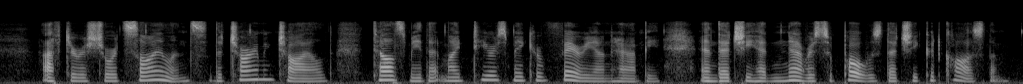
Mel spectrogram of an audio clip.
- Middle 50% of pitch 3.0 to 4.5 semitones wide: Yes, average, 4.1 semitones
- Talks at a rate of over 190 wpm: No, average, 160 wpm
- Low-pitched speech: No, medium, 155 Hz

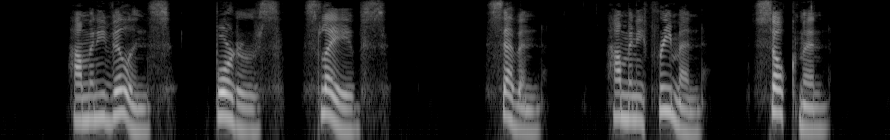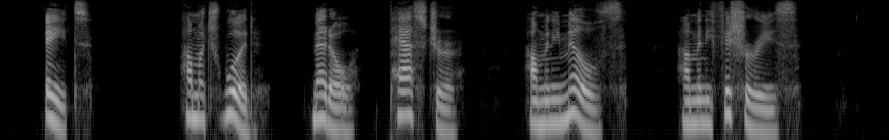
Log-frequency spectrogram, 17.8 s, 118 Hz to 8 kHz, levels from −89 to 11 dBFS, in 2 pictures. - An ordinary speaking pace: No, slow, 75 wpm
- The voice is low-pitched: No, high, 200 Hz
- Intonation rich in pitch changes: Yes, wide, 7.5 semitones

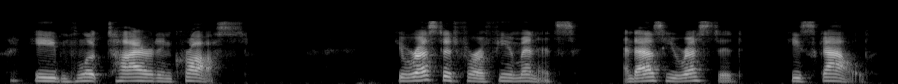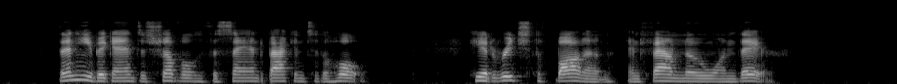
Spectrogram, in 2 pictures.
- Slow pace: Yes, slow, 125 wpm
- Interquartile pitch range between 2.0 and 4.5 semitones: Yes, average, 2.9 semitones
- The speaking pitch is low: No, medium, 155 Hz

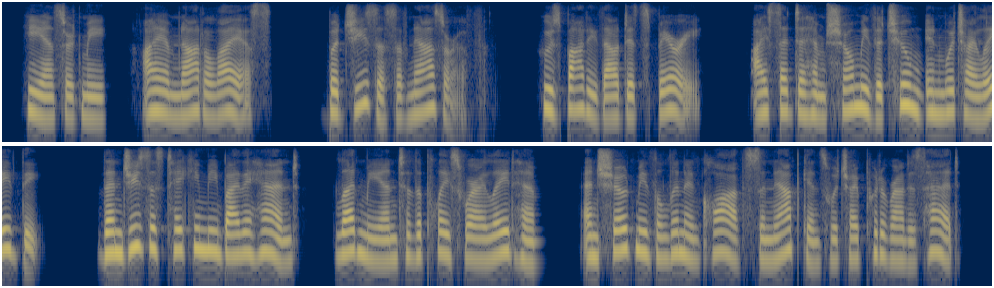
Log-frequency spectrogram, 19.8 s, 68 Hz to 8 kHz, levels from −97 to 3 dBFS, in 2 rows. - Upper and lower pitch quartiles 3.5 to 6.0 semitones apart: Yes, average, 3.8 semitones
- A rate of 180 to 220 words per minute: Yes, average, 185 wpm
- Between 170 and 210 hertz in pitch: Yes, high, 190 Hz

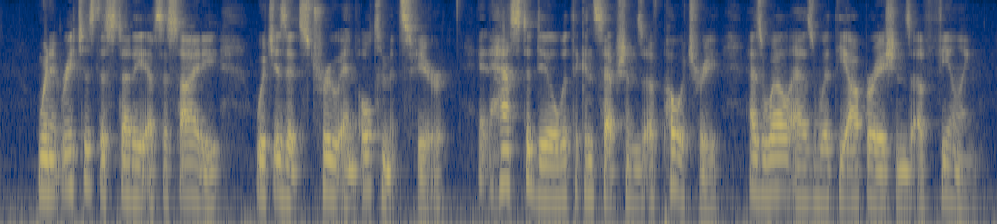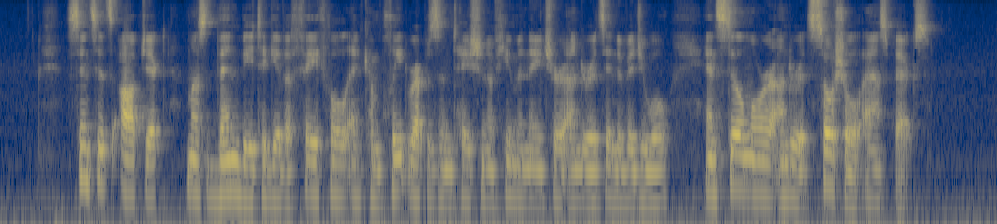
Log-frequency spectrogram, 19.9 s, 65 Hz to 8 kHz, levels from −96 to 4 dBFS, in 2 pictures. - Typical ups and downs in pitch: Yes, average, 3.7 semitones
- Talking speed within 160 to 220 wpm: Yes, average, 170 wpm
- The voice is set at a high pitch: No, low, 120 Hz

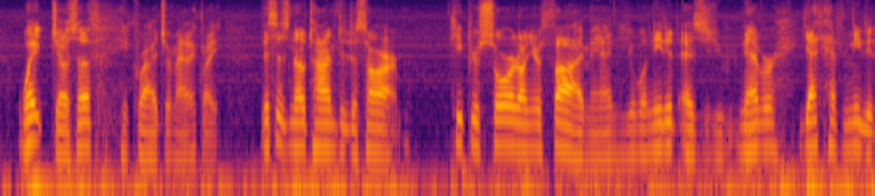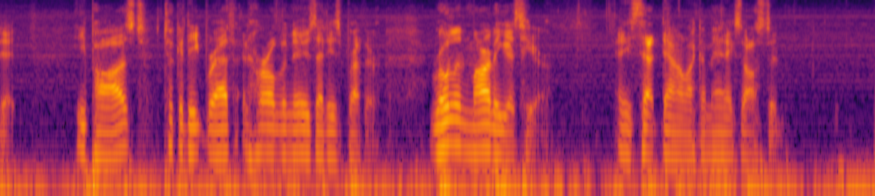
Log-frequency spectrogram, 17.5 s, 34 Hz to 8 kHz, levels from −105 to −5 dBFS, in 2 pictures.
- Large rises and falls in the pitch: No, average, 3.5 semitones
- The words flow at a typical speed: Yes, average, 185 wpm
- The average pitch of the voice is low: Yes, low, 120 Hz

